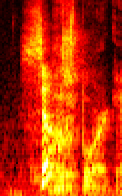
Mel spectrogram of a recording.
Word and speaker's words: Silkeborg: Silkeborg, everybody in the Europa.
